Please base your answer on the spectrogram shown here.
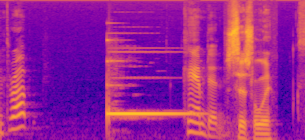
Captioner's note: ding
